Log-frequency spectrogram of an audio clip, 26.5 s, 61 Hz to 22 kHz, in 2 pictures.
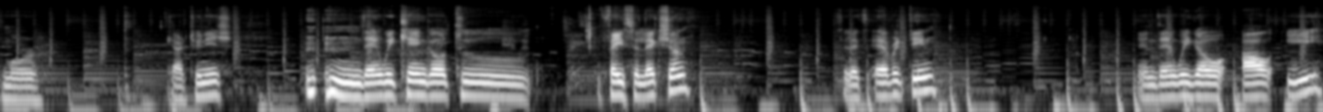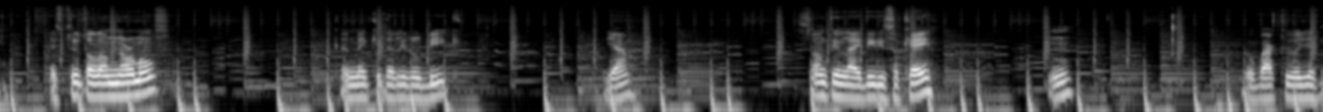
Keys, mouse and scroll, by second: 1.3-1.7 scroll up 3, 2.0 shift+middle click, 2.8-3.2 scroll down 2, 3.2 middle click, 4.9 3, 7.6 3, 8.5 a, 9.5 shift+middle click, 10.2 scroll up 2, 10.7 shift+middle click, 12.8 alt+e, 19.5-24.1 middle drag, 24.5 scroll down 1, 25.4 Tab, 26.0 scroll down 1.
